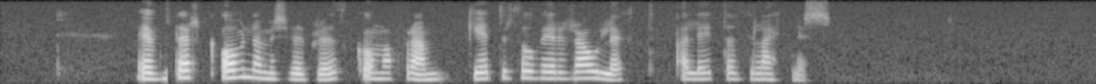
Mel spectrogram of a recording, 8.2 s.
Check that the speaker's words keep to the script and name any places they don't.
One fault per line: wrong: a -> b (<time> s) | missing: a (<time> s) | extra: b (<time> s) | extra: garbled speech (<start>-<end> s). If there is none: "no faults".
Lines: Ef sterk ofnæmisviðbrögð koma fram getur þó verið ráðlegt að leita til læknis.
no faults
